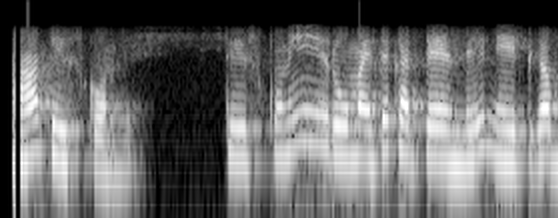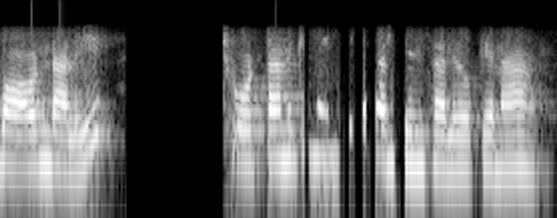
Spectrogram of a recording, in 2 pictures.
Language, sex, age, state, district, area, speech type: Telugu, female, 18-30, Telangana, Karimnagar, urban, conversation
